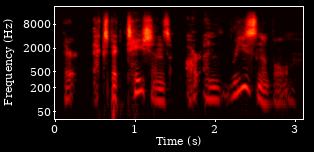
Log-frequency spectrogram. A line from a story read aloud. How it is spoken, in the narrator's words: he said in a strained whisper to no one in particular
